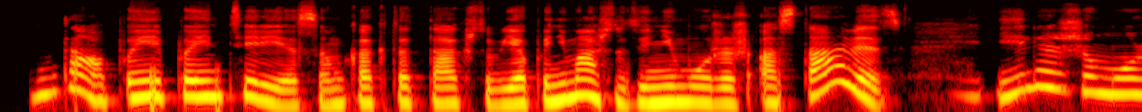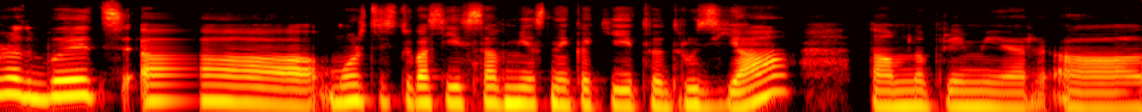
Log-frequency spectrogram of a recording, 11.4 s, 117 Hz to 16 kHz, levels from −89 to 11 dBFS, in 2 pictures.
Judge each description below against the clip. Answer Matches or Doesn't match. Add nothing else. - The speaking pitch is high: Doesn't match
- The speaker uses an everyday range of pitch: Doesn't match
